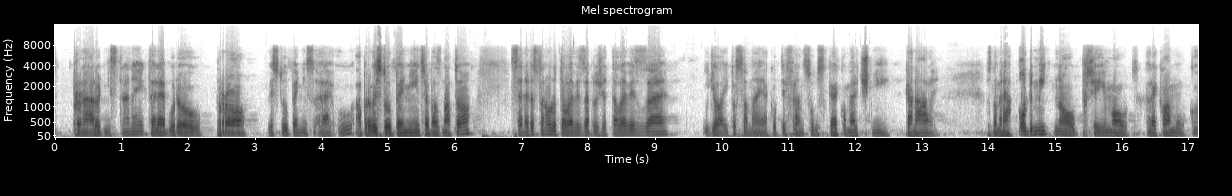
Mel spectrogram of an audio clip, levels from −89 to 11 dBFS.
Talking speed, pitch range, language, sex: 120 wpm, 85-95 Hz, Czech, male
